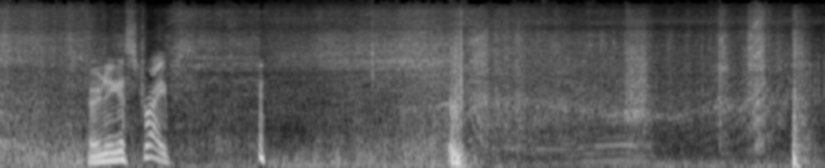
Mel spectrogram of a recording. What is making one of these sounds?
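A small remote-controlled car's electric motor whines.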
